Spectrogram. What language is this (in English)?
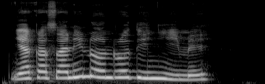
Luo (Kenya and Tanzania)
